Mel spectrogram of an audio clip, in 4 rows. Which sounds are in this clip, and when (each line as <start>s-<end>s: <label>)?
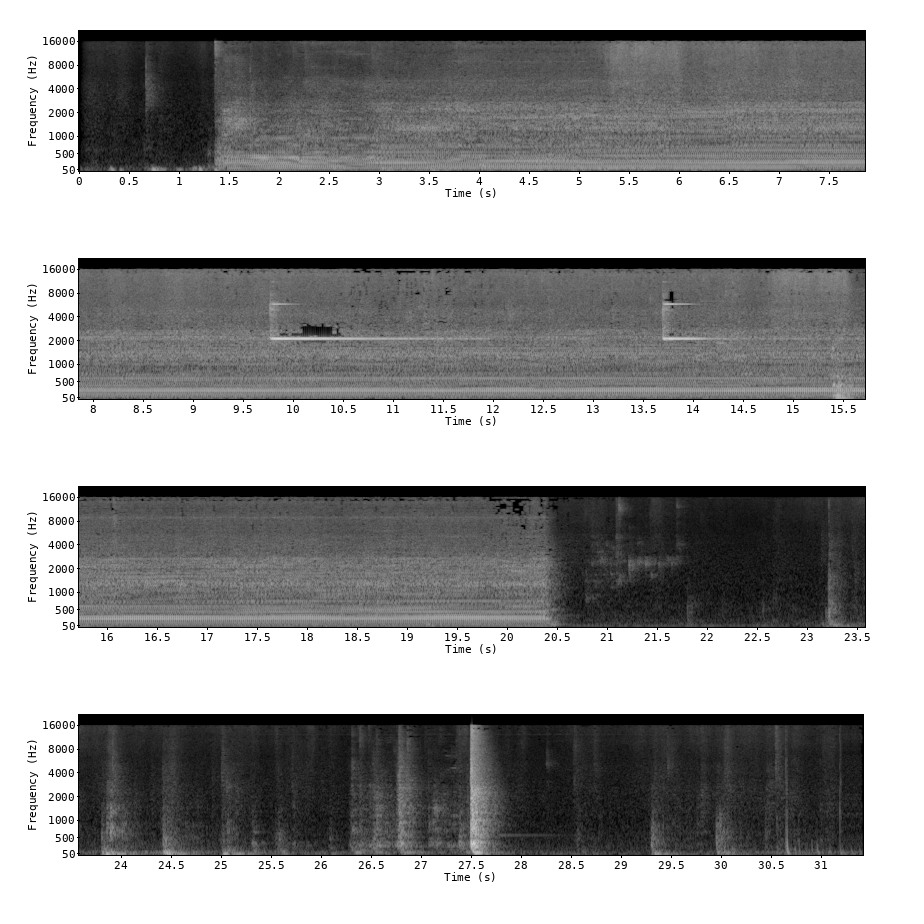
1.2s-20.6s: coffee machine
5.1s-15.5s: running water
9.8s-11.1s: phone ringing
13.7s-14.7s: phone ringing
23.2s-25.6s: footsteps
29.2s-30.9s: footsteps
